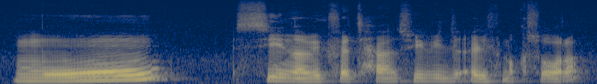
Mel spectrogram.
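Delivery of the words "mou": "mou" with the vowel stretched long; drawn-out vowel. Shown as a demonstration. Teacher demonstrating the long waw, "mou" held long. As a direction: pull out the "ou" of "mou" in one sustained sound. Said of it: "On tire".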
